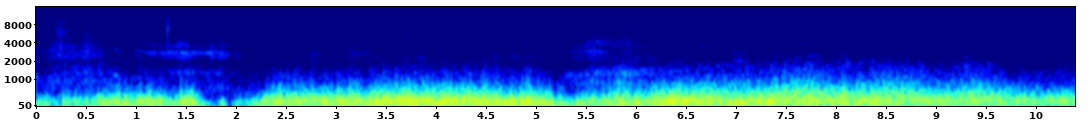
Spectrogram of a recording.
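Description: Low, uneven rumbling of wind buffeting an outdoor microphone, easing briefly about two seconds in and again around five seconds, with faint distant voices.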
